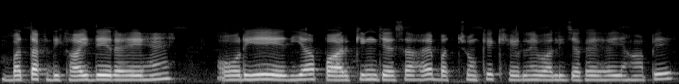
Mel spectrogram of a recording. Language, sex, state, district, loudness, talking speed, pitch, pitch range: Hindi, female, Haryana, Jhajjar, -18 LUFS, 170 wpm, 210 Hz, 205-225 Hz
